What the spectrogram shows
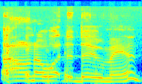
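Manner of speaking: mock sobbing. Acting out a future complaint call about losing the channels: mock crying. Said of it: "I'm gonna cry about it".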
